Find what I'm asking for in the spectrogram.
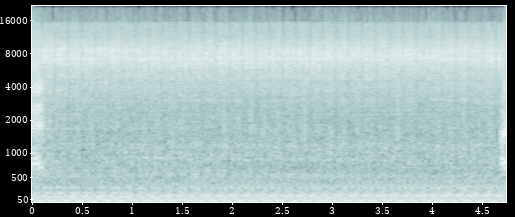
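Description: A 1980 Yamaha XS1100 motorcycle engine idles steadily at about 1000 rpm, a continuous close, loud low rumble with an even pulse and no revving throughout.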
